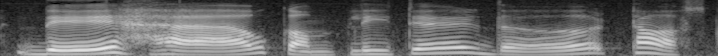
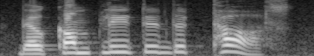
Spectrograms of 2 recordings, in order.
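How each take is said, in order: First: The word have is said in full, stressed. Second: The word have is reduced, unstressed.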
